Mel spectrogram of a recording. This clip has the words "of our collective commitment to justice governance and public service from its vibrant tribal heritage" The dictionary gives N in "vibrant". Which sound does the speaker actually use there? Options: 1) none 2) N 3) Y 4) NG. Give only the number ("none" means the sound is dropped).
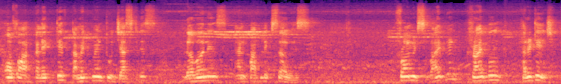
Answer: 2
